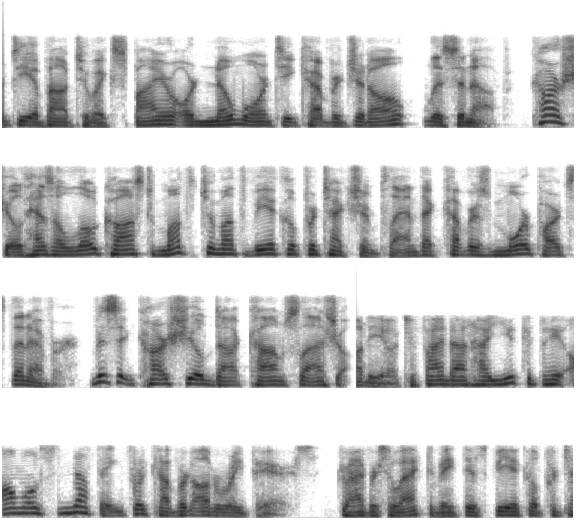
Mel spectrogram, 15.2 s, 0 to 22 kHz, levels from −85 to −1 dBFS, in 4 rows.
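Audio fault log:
9.90–9.98 s, handover gap: the call switched networks and no speech frames arrived. The sound cuts out for 80 ms, and that stretch is lost.
9.98 s to end, fallback to narrowband: the call dropped from HD Voice to a narrowband codec. Nothing above 4 kHz remains. The speech turns dull and rough, which fits a low narrowband rate.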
